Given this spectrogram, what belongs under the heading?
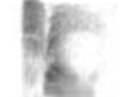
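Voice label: "tray", English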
